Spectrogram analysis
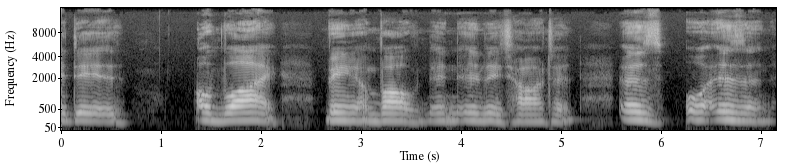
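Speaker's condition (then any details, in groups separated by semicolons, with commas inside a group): Motor neuron disease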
